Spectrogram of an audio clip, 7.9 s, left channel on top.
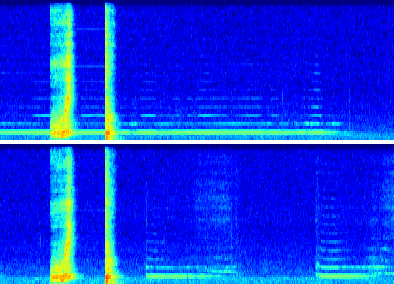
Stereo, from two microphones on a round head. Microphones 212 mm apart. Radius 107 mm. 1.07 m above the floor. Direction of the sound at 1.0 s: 25° left (ahead or behind).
